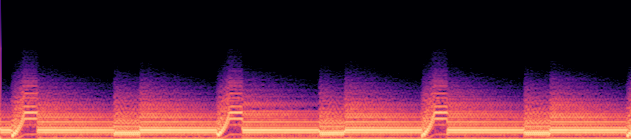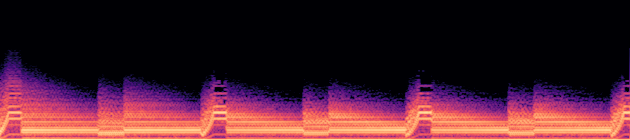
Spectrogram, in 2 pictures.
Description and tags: created with Vaz software synth Bass
bassline, synth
